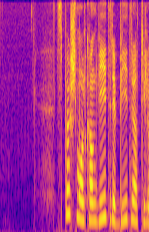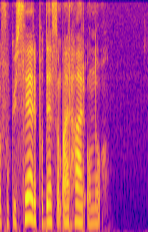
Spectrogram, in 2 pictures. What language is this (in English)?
Norwegian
